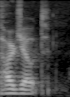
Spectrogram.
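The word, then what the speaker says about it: Harjote: It's Harjot.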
